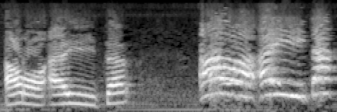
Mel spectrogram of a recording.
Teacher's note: را کو اچھی طرح پر کریں گے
